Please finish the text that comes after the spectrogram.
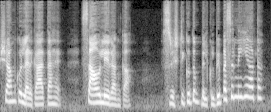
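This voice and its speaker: A woman's voice: fairly high pitch, very animated, fairly quick, a bit bright, no echo. A woman reading a scripted moral story as its narrator.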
